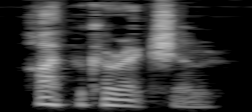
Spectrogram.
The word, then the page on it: hypercorrection: Australian English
